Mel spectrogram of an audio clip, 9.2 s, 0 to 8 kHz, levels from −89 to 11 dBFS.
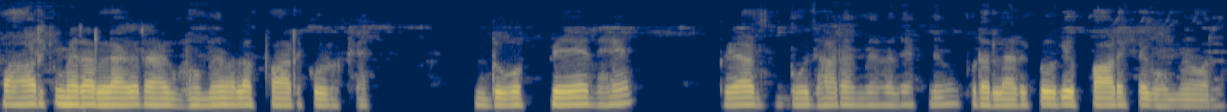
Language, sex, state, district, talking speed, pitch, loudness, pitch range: Hindi, male, Bihar, Jahanabad, 175 wpm, 135 Hz, -17 LUFS, 135-145 Hz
